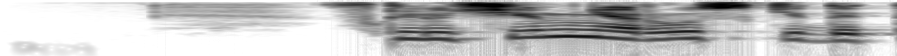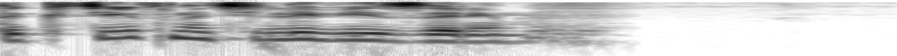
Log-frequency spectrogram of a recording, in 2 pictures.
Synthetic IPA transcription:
fklʲʉt͡ɕimnʲeɾuskʲɪjd̪ət̪əktʲifnətʲɪlʲɪvʲizəɾʲɪ

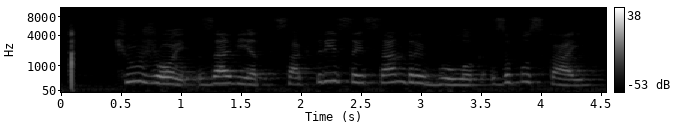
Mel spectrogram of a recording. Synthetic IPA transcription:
t͡ʃuʐojzavʲe̞t̪sakt̪ɾʲisəjsand̪rɨjbulˠəkzəpuskɑj

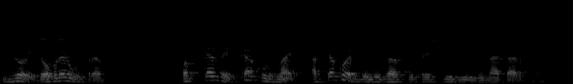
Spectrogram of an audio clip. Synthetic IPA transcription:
dʐojd̪o̞bɾəjəut̪ɾə | pət̪skɐʐɨkakʊznatʲɐt̪kɐko̞jɐrɡənʲɪzat̪sɨɪpɾʲɪʂlʲidʲenʲɡʲɪnɐkart̪ʊ̰

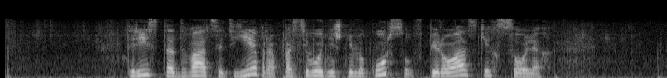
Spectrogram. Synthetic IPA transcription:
t̪ɾʲist̪əd̪vat̪sɨtʲjevɾəpəsʲɪvodʲnʲɪʂnʲɪmʊkursʊfʲpʲɪɾʊanskʲɪxsolʲəx

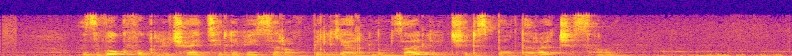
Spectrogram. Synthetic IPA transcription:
zvukvɨklʲʉt͡ɕajtʲːɪlʲɪvʲizəɾəvbʲɪlʲjard̪nəmzalʲɪt͡ɕeɾʲɪspəlˠt̪ɐɾat͡ɕɪ̥sa

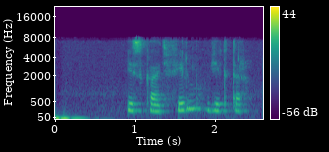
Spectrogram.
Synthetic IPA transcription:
iskatʲfʲilʲmvʲikt̪or

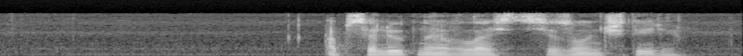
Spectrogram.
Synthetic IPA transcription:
ɐpsɐlʲut̪nəjəvlˠasʲtʲsʲɪzo̞nt͡ɕɪ̥t̪ɨɾʲɪ

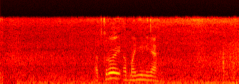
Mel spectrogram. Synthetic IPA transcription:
ɐ̰t̪kɾojɐbmɐnʲimʲɪnʲa

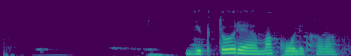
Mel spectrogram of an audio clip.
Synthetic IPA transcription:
vʲɪkt̪oɾʲɪjəmɐkolʲɪkəvɐ

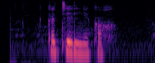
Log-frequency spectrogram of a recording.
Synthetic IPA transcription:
kɐtʲʰelʲnʲɪkɐx

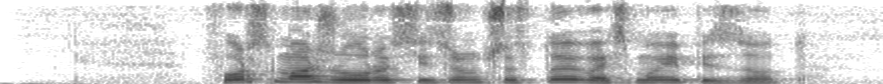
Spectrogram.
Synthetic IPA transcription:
forsmɐʐuɾɨsʲɪzonʂɨst̪o̞jvɐsʲmo̞jɪpʲɪzot̪

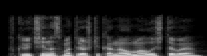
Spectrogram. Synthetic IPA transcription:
fklʲʉt͡ɕinəsmɐt̪ɾʲoʂkʲɪkɐnalˠmɐlˠɨʂt̪ɛvɛ

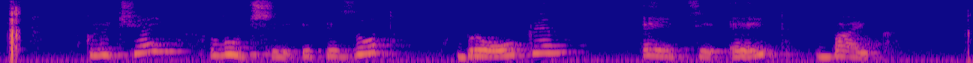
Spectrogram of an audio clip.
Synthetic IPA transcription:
fklʲʉt͡ɕajlˠutʂɨjɪpʲɪzot̪bɾowkən | ejtʲɪʔejt̪bajk

